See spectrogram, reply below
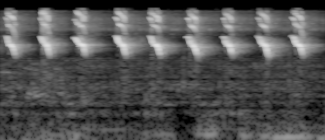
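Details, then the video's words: Greater green leafbird (cucak ijo), a kept songbird valued in singing contests, singing actively: crisp, high whistled notes, each sliding quickly downward, repeated very regularly about three times a second in a quiet setting. "Gacor,, Kicau Burung Cucak Ijo"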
